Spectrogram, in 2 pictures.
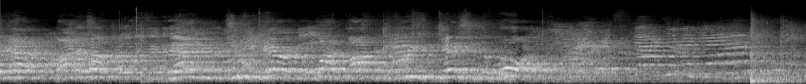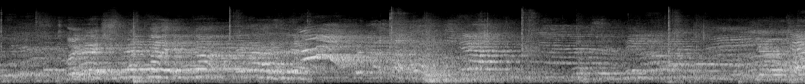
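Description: Children and adults shout and cheer loudly in an echoing gym.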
